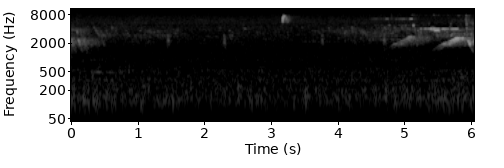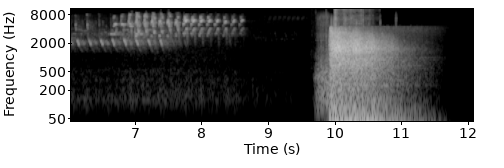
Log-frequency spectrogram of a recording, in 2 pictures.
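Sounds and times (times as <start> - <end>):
low outdoor background noise: 0.0 - 5.4.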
